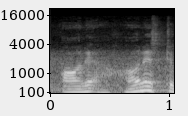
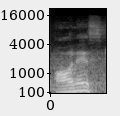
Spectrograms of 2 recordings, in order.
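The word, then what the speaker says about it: honest: অর্থাৎ এইচের উচ্চারণ করি, আমরা বলি নাই যে শব্দটি হনেস্ট বলি নাই, আমরা বলেছি অনেস্ট ম্যান, অ্যান অনেস্ট ম্যান, আমরা বলি নাই হনেস্ট ম্যান।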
